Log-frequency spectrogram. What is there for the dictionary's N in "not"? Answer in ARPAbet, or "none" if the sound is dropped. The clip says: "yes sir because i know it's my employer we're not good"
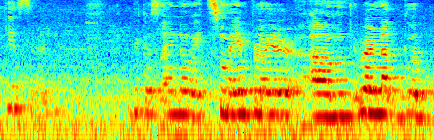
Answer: N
